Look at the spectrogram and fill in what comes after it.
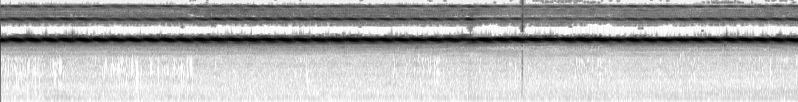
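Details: Male field cricket's mate-calling trill, used as a cricket-trapping lure: a constant piercing high tone with a faint overtone, one sharp click near the middle, and a brief dip and swell in loudness.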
